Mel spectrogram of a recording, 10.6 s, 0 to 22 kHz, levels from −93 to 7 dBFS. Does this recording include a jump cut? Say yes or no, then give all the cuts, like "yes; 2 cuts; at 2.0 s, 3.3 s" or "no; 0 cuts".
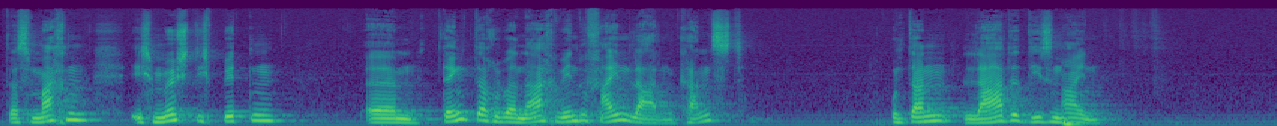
yes; 2 cuts; at 5.0 s, 8.8 s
